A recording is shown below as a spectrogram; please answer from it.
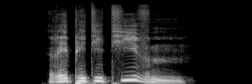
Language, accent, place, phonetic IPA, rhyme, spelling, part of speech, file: German, Germany, Berlin, [ʁepetiˈtiːvm̩], -iːvm̩, repetitivem, adjective, De-repetitivem.ogg
- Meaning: strong dative masculine/neuter singular of repetitiv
